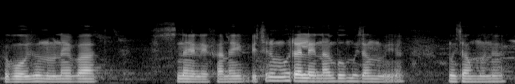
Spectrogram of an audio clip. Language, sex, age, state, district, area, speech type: Bodo, male, 18-30, Assam, Kokrajhar, rural, spontaneous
